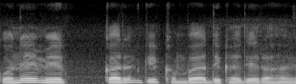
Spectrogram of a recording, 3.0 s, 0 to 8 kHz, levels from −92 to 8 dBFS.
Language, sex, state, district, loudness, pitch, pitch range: Hindi, female, Arunachal Pradesh, Papum Pare, -16 LUFS, 150 Hz, 140-155 Hz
